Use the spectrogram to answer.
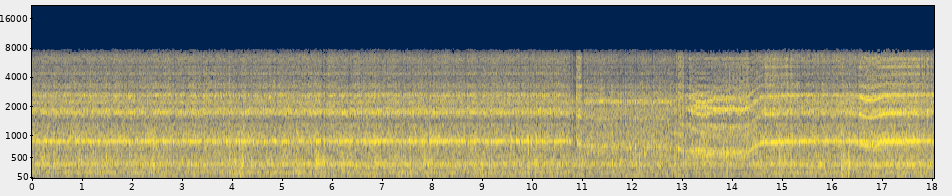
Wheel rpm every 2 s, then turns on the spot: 230, 230, 230, 230, 230, 220, 190, 190, 230.
none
